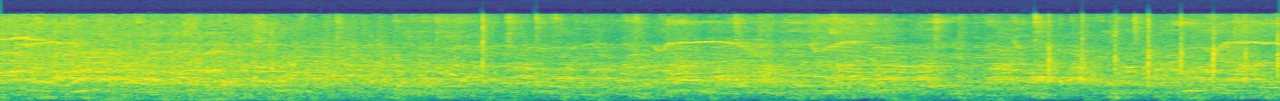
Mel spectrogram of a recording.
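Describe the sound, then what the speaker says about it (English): A boxing arena crowd at a bar-style venue, with a big travelling fan base, keeps up a steady roar of cheering, chatter and shouts throughout, dense and continuous at moderate distance. "And the crowd are enjoying it as well."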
